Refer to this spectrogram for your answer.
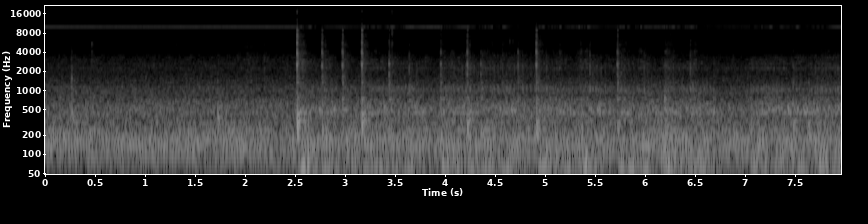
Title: Weird noise coming from one of the actuator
